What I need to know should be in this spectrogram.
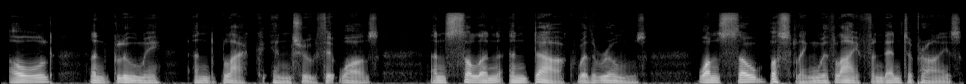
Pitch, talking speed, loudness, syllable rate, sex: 90 Hz, 145 wpm, -21 LUFS, 3.9 syllables/s, male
